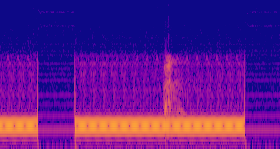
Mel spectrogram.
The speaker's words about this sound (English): I was trying to put through another caller. Okay. I kind of made a mistake there. Nothing like hearing dial tone.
